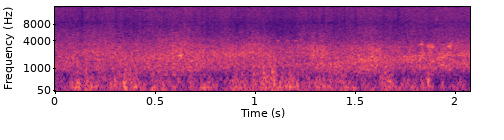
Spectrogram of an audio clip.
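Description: Footsteps crunch on snow close by.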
